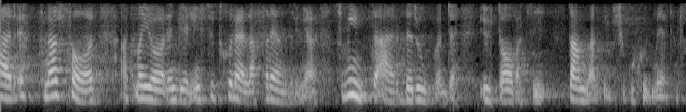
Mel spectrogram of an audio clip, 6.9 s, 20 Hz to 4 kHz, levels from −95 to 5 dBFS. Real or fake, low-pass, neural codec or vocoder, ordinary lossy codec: fake; 3.6 kHz; codec, 44.1 kHz, 7.8 kbps, Pupu-Codec; AAC, 24 kbps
